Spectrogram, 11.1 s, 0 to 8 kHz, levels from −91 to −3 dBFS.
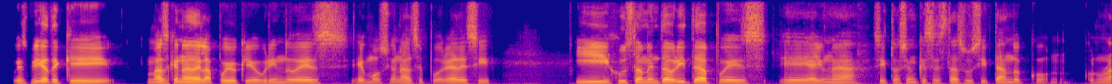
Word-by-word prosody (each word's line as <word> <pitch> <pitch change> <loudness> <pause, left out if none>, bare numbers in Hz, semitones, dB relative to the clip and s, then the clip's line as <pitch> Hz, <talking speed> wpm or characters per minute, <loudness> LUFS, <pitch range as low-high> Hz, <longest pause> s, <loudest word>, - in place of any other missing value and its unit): Pues 125 -1 -4
fíjate 150 -2 +4
que, 110 -4 +2 0.3
más 125 +3 +2
que 135 0 +1
nada 130 0 +7
el 120 - +6
apoyo 125 +2 0
que 110 - -4
yo 110 +1 -3
brindo 115 -1 -3
es 110 0 +1
emocional, 105 +1 -4
se - - -4
podría 105 +3 -3
decir. 110 +4 -1 0.8
Y 140 0 +4
justamente 165 0 0
ahorita, 145 -1 +4
pues, 105 -4 0
eh, 105 -1 -3
hay 110 +2 0
una 110 -5 -4
situación 115 +1 -6
que 115 - -6
se 110 0 -2
está 115 +2 -2
suscitando 115 0 -4
con - - -14 0.3
con 105 - -18
un 110 0 -6
115 Hz, 165 wpm, -25 LUFS, 110-130 Hz, 0.8 s, nada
